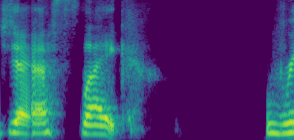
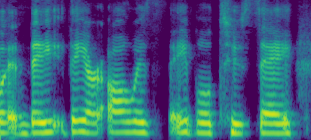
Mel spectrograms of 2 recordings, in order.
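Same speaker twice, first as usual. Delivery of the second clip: ordinary delivery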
